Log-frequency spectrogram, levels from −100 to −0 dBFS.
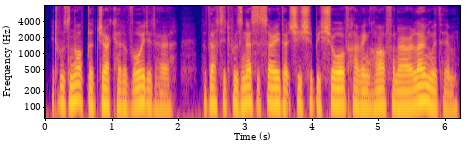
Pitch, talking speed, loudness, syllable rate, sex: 105 Hz, 250 wpm, -16 LUFS, 6.0 syllables/s, male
